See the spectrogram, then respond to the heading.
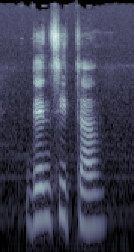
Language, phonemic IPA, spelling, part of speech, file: Italian, /densiˈta/, densità, noun, It-densità.ogg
